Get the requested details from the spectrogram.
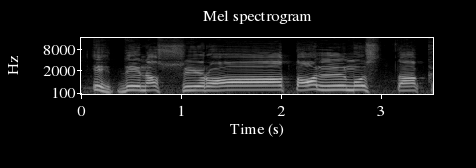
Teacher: جب ہم المستقیم کی میم کو ساکن کرتے ہیں، چونکہ یائے مدہ کے بعد میم ساکن ہو رہی ہے تو یہاں پر میم کا سکون سبب مد شمار ہوگا، تو ہم قاف زیر یا کی کو جو یائے مدہ ہے اسے 2 حرکات سے زیادہ کھینچیں گے، 3 یا 4 حرکات کے برابر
